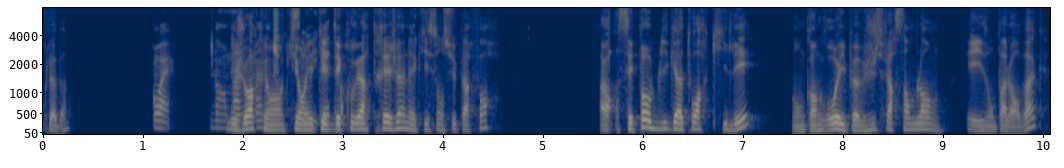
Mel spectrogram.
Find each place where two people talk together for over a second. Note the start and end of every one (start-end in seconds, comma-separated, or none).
1.8-3.2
